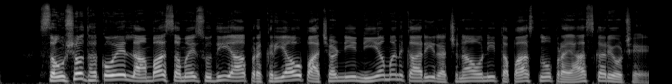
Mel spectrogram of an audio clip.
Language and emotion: Gujarati, neutral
